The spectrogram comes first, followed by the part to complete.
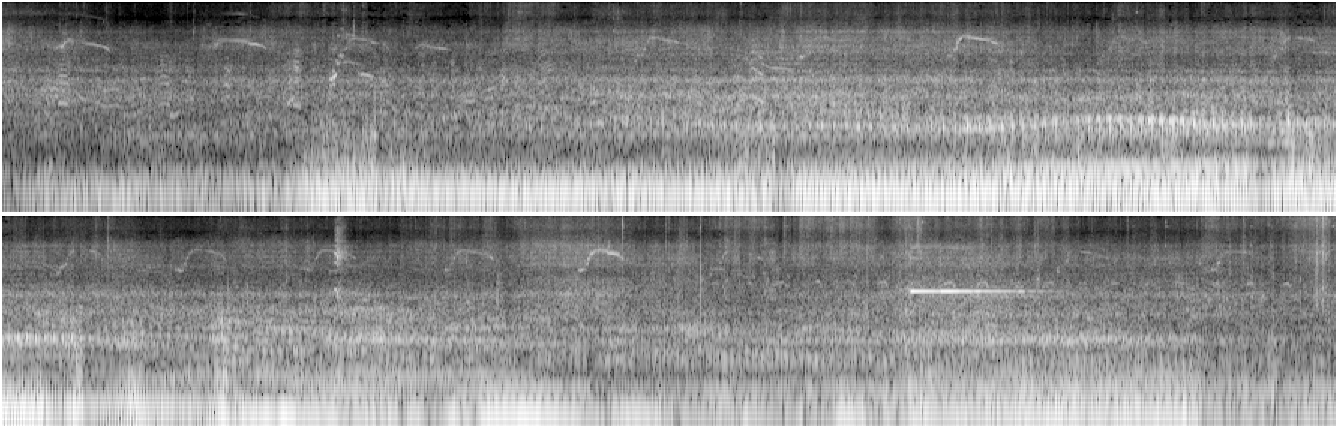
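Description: Passenger speedboat engine running loud, climbing sharply as the boat pulls away under power, sweeping in pitch as it speeds up and then settling to a steady high-speed note as it heads out.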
